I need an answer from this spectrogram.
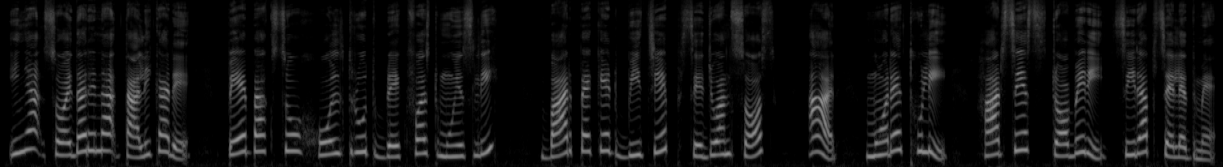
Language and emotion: Santali, neutral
